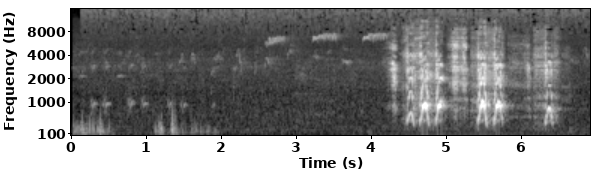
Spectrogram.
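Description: A zebra gives a burst of loud, hoarse, yelping barks, a few low snorts and rumbles before them.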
